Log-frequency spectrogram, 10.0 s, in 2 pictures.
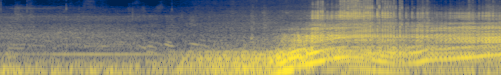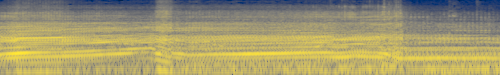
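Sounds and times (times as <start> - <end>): car engine accelerating hard: 2.0 - 10.0.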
